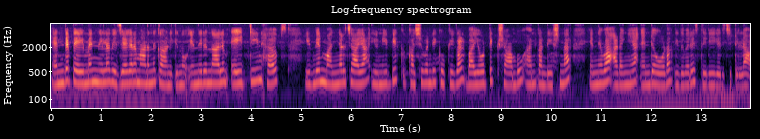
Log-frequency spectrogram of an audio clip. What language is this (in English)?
Malayalam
